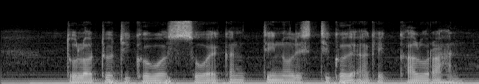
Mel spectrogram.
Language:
Javanese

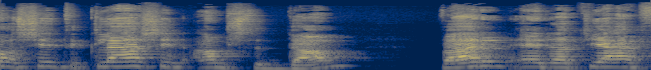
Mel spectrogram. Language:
Dutch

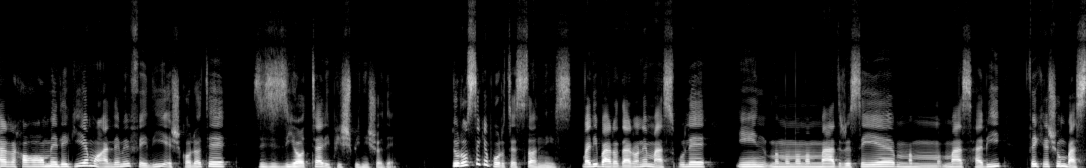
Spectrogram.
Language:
Persian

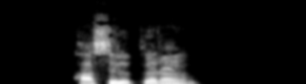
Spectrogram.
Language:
Sindhi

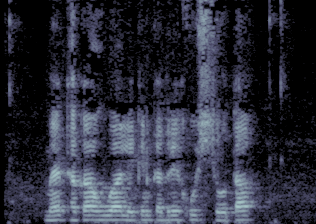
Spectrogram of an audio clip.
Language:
Urdu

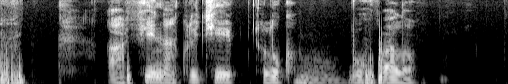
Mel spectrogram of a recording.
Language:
Russian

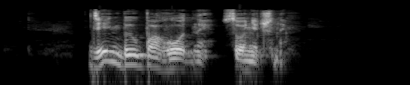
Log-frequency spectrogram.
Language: Belarusian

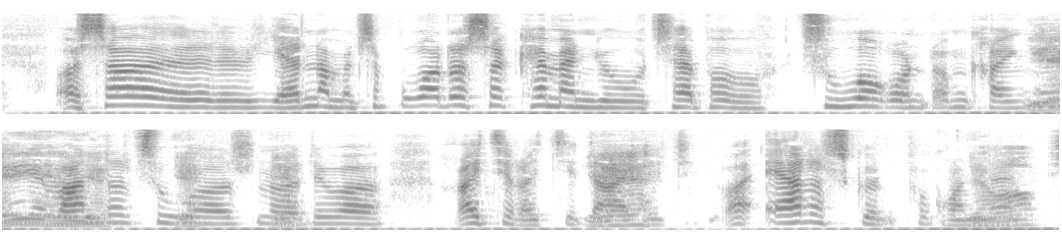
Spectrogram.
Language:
Danish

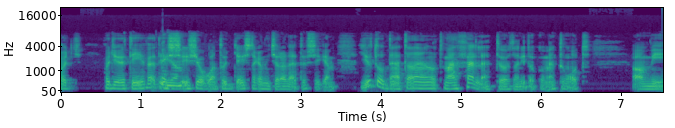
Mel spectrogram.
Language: Hungarian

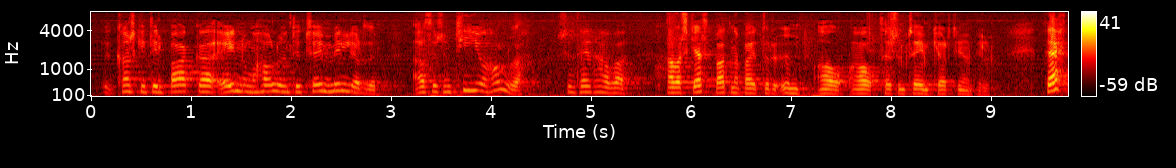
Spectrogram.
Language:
Icelandic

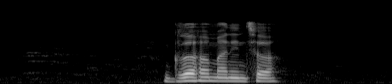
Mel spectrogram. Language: Nepali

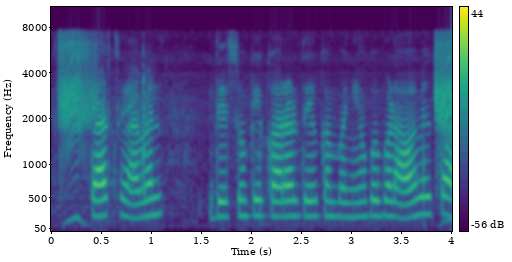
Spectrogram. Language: Hindi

